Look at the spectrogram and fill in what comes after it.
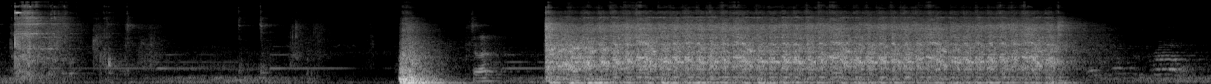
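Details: Built 5.0 just installed in a Mustang with BBK headers, fuel confirmed: long steady cranking for several seconds with no firing or catch; crank, no start with no spark.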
